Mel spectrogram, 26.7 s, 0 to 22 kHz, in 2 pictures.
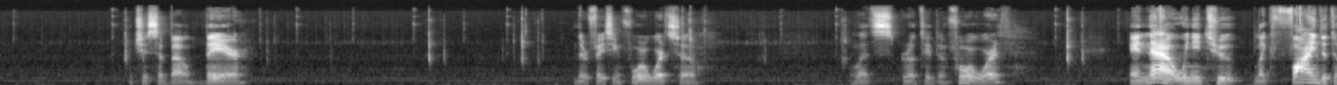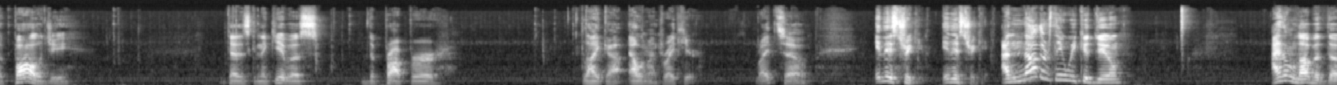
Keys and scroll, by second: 1.0 w, 4.7-5.5 typing, 6.7 ctrl+z, 7.1-8.2 typing, 10.4 w, 14.5 6.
